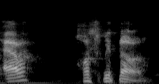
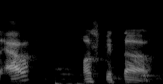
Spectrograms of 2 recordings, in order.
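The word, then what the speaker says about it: L'Hôpital: Hospital nggak pakai S ya, pakai topi. Kalau pakai S hospitalnya rumah sakit nanti. Jelas maksudnya? Di dalil L bacanya hospital tapi tulisannya tidak ada S-nya karena topi itu ada S ya.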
